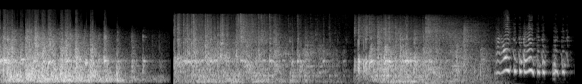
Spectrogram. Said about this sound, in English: That was the Rev's turkey. Oh, turkey. Turkey clip. Yeah, that was a goat, but, you know, turkey goat.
